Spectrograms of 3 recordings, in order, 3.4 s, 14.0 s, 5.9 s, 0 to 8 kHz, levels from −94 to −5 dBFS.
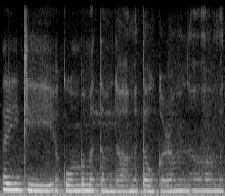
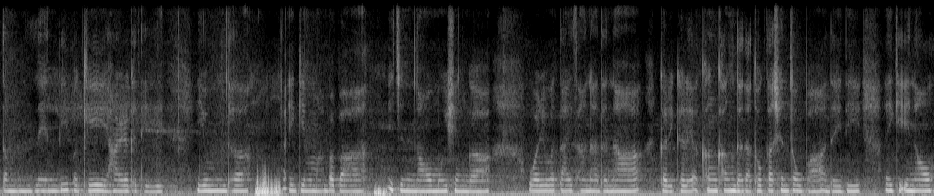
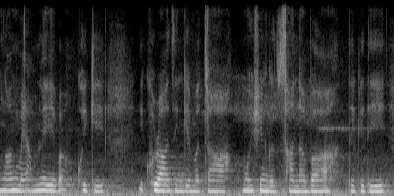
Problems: constant background noise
